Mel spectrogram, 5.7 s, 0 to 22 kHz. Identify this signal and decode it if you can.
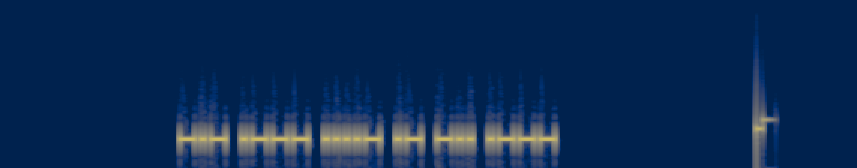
Morse code, heard as a keyed tone, about 34 wpm, 700 Hz. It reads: KJ4ADJ
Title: USA Call Signs - 6 Characters - 4x Character Spacing - 35wpm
